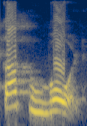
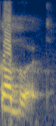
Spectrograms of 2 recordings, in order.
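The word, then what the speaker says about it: cupboard: तो बहुत सारे लोग इसे बोलते हैं कप बोर्ड या कप बर्ड, बट इसे बोलते हैं कबर्ड। कबर्ड, सही प्रोनाउंसिएशन है कबर्ड।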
